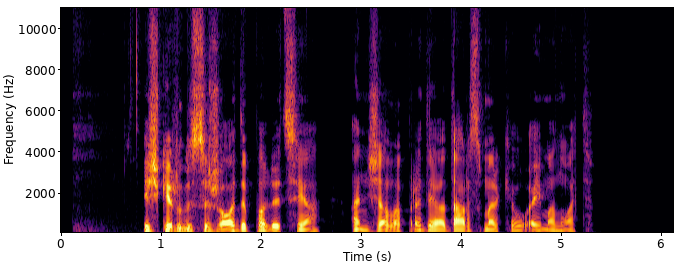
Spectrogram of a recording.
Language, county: Lithuanian, Klaipėda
